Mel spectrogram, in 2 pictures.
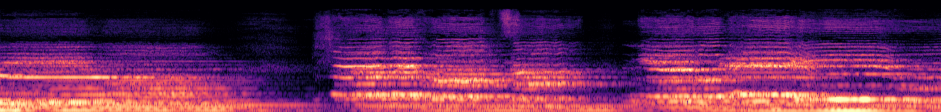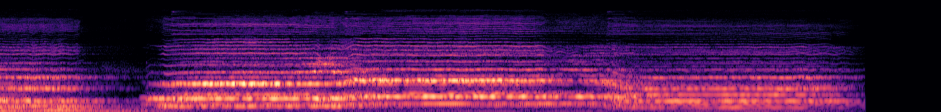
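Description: A women's choir in Polish folk style singing a slow song in several long phrases, a young woman's voice among them. The singing cuts off suddenly near the end.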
